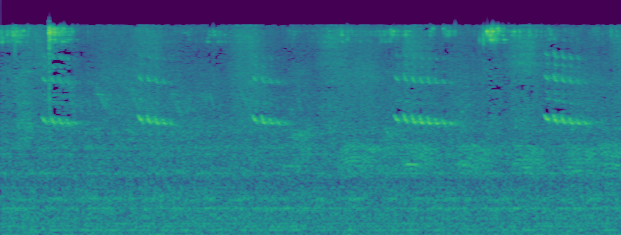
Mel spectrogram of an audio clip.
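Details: Kingfisher song of brief, bright trilled chirps given in small clusters at irregular intervals, fairly quiet against a constant hum of insects and ambient noise.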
